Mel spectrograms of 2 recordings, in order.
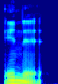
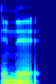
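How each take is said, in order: First: It is reduced, with the middle consonants dropped. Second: It is reduced, with the middle consonants dropped.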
